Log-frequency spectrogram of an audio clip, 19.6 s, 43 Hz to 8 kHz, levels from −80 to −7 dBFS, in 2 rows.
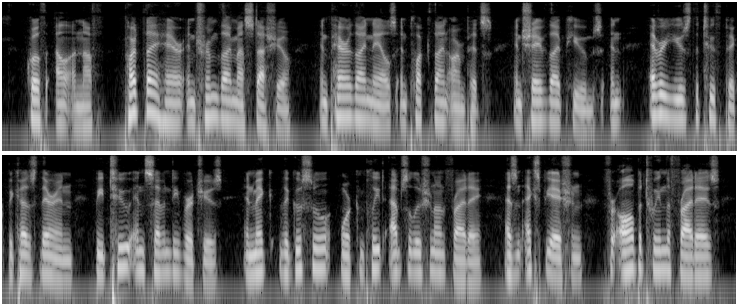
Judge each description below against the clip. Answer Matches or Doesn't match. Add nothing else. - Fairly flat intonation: Doesn't match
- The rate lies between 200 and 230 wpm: Doesn't match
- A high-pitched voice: Doesn't match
